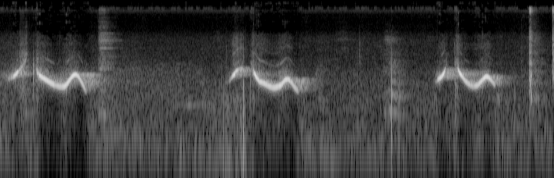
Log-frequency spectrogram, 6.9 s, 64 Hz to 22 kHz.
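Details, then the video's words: Pet talking parrot whistling indoors: a looping three-part whistled phrase, rising then wavering down and up, repeated about every 2.7 seconds with clicks between. "Talking parrot chirping sounds"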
